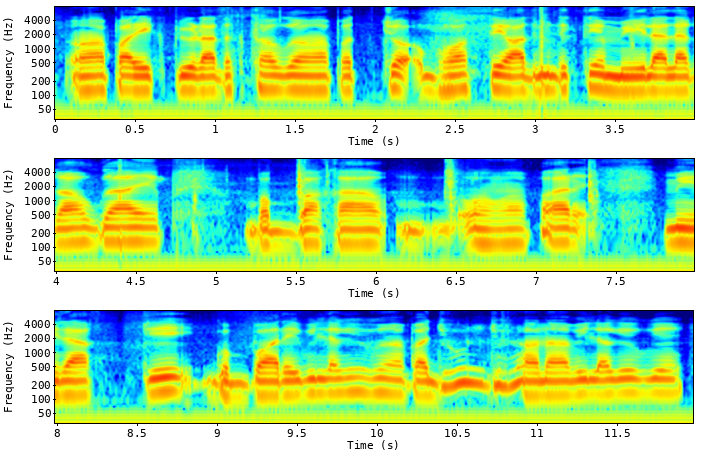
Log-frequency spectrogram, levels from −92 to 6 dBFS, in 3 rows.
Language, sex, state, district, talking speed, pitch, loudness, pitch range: Hindi, male, Chhattisgarh, Rajnandgaon, 170 wpm, 130 Hz, -17 LUFS, 125-135 Hz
